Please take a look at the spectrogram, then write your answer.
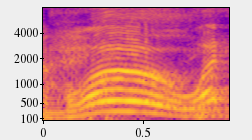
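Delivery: loud high whoa; startled. Pretend. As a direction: jolt awake. Startled waking viewer.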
